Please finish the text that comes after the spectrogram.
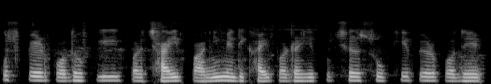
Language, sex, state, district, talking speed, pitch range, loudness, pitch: Hindi, female, Uttar Pradesh, Lalitpur, 170 wpm, 165-180 Hz, -23 LUFS, 175 Hz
